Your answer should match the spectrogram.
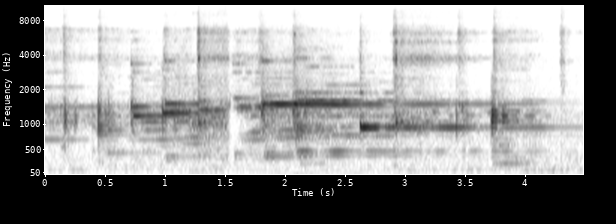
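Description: A recorded song playing from a smartphone's speaker held up to a webcam and heard over a video call: notes start one after another and are left to ring, with no voice.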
